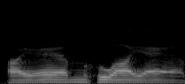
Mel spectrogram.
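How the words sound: It is said in a deep, stately voice.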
